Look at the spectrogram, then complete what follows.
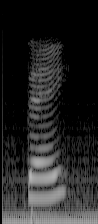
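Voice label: "dei", Mandarin Chinese, second tone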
